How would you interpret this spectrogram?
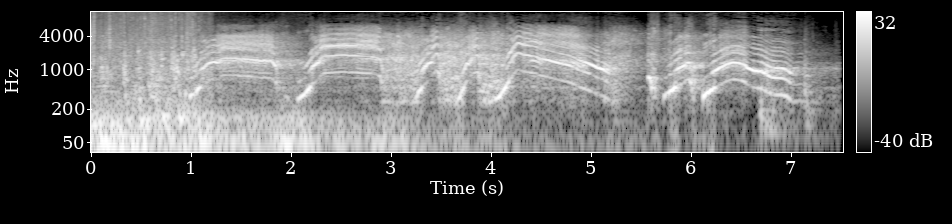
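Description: A girl crying loudly, with long, rising-and-falling high-pitched wails that come one after another almost without pause, breaking into shorter sobs near the end.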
